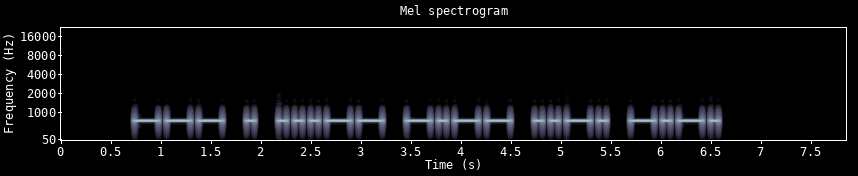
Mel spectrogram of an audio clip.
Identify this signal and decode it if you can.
Morse code, heard as a keyed tone, about 15 wpm, 700 Hz. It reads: OE3YFC
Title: DXCC-100 Call Signs - 6 Characters - Repeated 2x - 15wpm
